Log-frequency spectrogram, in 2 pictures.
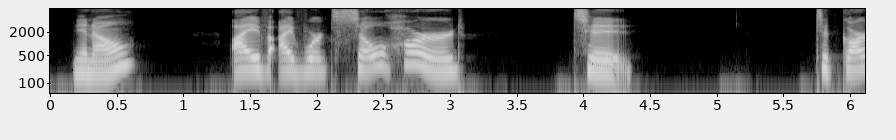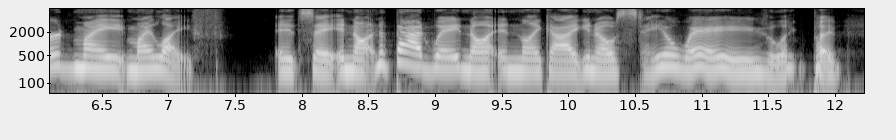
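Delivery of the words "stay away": sounding like a swamp witch. A speaker describing how she guards her life, in a swamp witch voice. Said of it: "I sounded like a swamp witch".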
